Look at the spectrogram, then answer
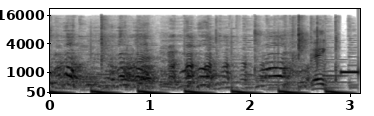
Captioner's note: super excited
